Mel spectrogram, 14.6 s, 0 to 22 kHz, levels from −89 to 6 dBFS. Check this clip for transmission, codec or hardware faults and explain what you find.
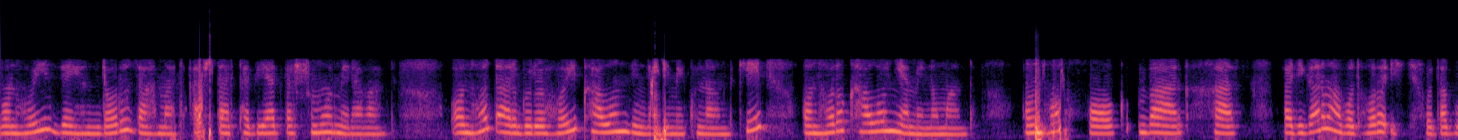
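Yes, two faults are present: a codec coloration across the whole clip and three short bursts of transmission damage.

Throughout the speech there is a buzzy, gravelly roughness with nothing above 4 kHz. This is the GSM full-rate codec at 13 kbps. It rebuilds the voice from a vocal-tract model driven by a thinned-out pulse excitation, which leaves the speech plainly degraded.

Three times the voice breaks into squawks, pops and gargling: 1.70 to 2.15 s, just before "дар табиат ба шумор"; 6.50 to 6.67 s, between "дар гурӯҳҳои калон" and "мекунанд ки онҳоро колония"; and 10.34 to 10.69 s. These are GSM bit errors, a rate of around 3 percent reaching the decoder. Corrupted filter, pitch and gain values distort the spectrum and level frame by frame.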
